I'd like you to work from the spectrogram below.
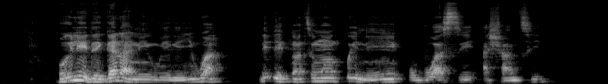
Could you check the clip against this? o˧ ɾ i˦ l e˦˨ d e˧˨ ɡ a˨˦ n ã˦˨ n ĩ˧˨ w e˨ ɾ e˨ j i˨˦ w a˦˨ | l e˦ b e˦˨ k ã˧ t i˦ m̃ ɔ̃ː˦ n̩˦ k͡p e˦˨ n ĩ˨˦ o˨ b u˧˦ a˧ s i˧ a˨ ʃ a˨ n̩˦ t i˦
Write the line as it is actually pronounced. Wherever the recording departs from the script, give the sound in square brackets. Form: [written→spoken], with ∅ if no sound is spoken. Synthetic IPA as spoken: o˧ ɾ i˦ l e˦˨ d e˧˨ ɡ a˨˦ n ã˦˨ n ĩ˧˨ w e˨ ɾ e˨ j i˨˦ w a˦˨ | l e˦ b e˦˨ k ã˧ t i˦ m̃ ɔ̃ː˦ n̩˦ k͡p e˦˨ n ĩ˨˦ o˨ b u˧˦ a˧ s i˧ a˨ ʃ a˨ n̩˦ t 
